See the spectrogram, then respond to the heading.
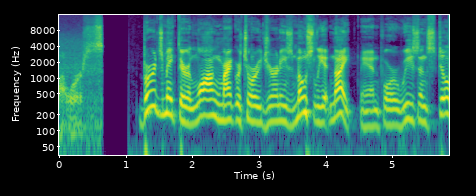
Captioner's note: voice-over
